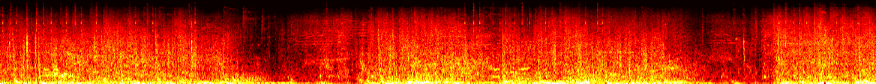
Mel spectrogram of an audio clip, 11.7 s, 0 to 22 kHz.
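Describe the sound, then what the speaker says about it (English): Dense, continuous explosions and crashing effects from Diablo 3 Reaper of Souls hardcore Necromancer play fill the scene, loud and near-constant with two brief dips, amid fire-enchanted monsters. "So much explosion."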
